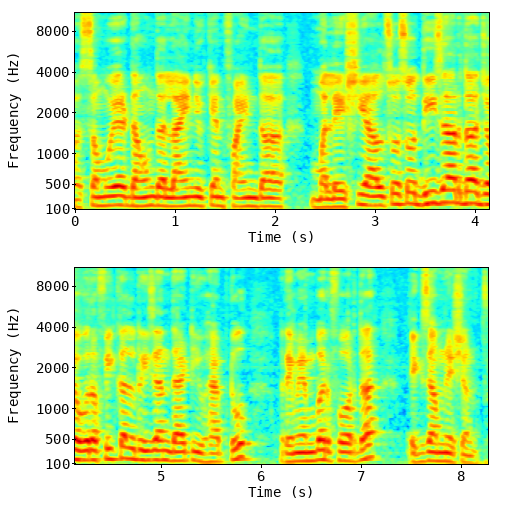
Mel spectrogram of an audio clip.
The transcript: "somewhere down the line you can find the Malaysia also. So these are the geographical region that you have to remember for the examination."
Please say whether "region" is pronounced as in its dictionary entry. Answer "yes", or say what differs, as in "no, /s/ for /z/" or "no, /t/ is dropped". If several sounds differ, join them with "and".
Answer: no, /z/ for /dʒ/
